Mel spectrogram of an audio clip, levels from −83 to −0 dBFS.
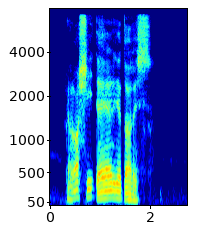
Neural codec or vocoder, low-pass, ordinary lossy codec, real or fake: codec, 16 kHz, 2 kbps, FreqCodec, larger model; 7.2 kHz; MP3, 64 kbps; fake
